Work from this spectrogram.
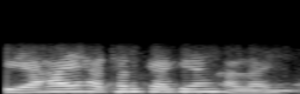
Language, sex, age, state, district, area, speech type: Bodo, female, 18-30, Assam, Chirang, rural, conversation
